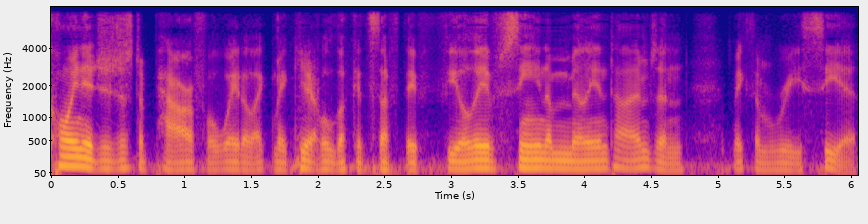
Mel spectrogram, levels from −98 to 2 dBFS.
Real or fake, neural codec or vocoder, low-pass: fake; codec, 16 kHz in and 24 kHz out, 1 kbps, XY-Tokenizer; 7.2 kHz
